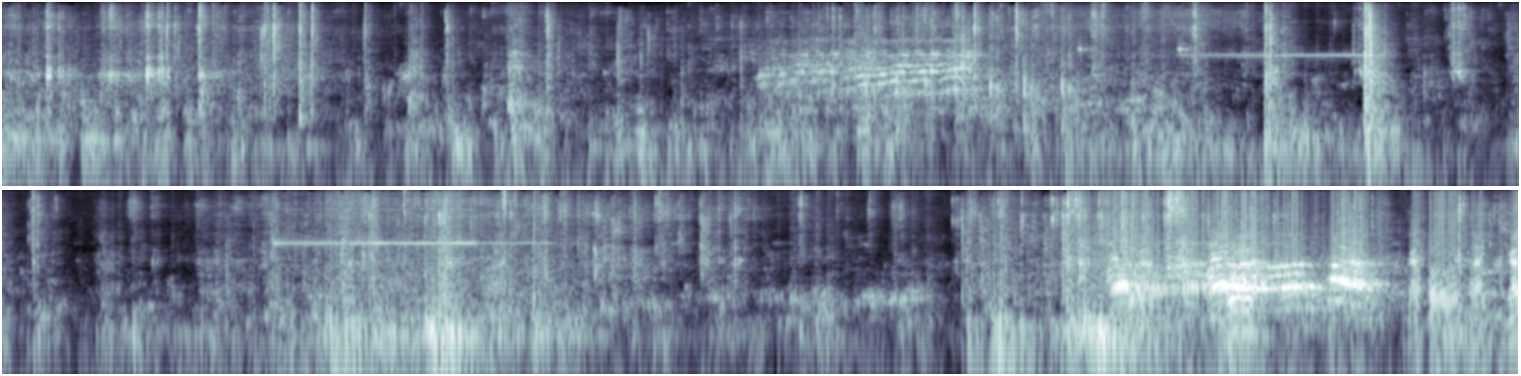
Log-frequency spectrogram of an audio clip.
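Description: Voices in a large sports hall, loudest near the end, with scattered clicks and knocks and two brief steady high beeps in the middle.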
